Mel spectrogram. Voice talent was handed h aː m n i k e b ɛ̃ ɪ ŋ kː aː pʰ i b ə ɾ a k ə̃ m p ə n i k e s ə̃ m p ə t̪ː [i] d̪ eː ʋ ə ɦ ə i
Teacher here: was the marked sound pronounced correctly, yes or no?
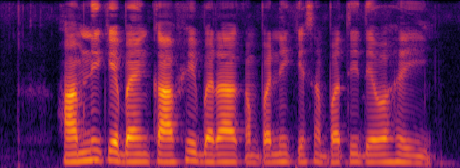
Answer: yes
